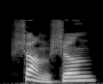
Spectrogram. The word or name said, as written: 上升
